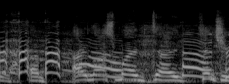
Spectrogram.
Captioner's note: laughter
